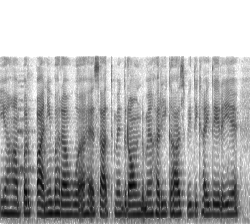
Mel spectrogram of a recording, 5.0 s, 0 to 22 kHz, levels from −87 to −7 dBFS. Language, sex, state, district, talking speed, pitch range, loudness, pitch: Hindi, female, Gujarat, Valsad, 205 wpm, 180-190 Hz, -16 LUFS, 185 Hz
